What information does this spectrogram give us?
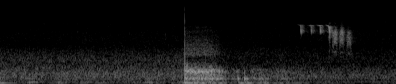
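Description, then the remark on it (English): A bird at least 40 feet from the recordist calls over a steady rushing background: one loud, low, buzzy call near the middle, then a quick run of four or five thin, high chirps about a second later. “Same bird as last cut.”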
